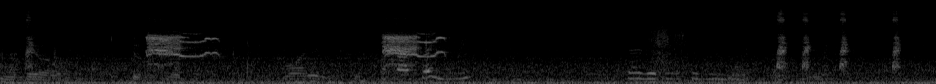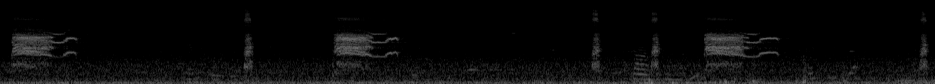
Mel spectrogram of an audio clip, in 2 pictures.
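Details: A squirrel in Cambridge, filmed at a college, repeats hoarse, buzzy barks every two to three seconds, each a short nasal burst, with quick clicking chirps between them over a low background rumble.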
